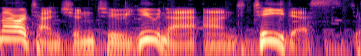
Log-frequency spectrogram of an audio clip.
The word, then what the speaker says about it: Tidus: We're sticking with heartwarming couples for the moment as we turn our attention to Yuna and Tidus. Or Tidus, if you want to get wrong pronunciation about this.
